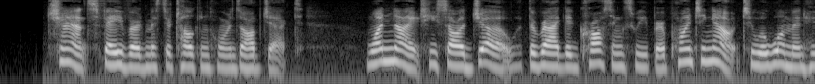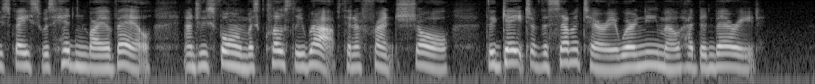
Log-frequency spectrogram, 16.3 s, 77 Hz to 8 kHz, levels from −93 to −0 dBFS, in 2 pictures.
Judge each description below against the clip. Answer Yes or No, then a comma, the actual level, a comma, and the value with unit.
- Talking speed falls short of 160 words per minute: No, average, 170 wpm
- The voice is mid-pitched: No, high, 205 Hz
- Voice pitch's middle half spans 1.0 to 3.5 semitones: Yes, average, 2.9 semitones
